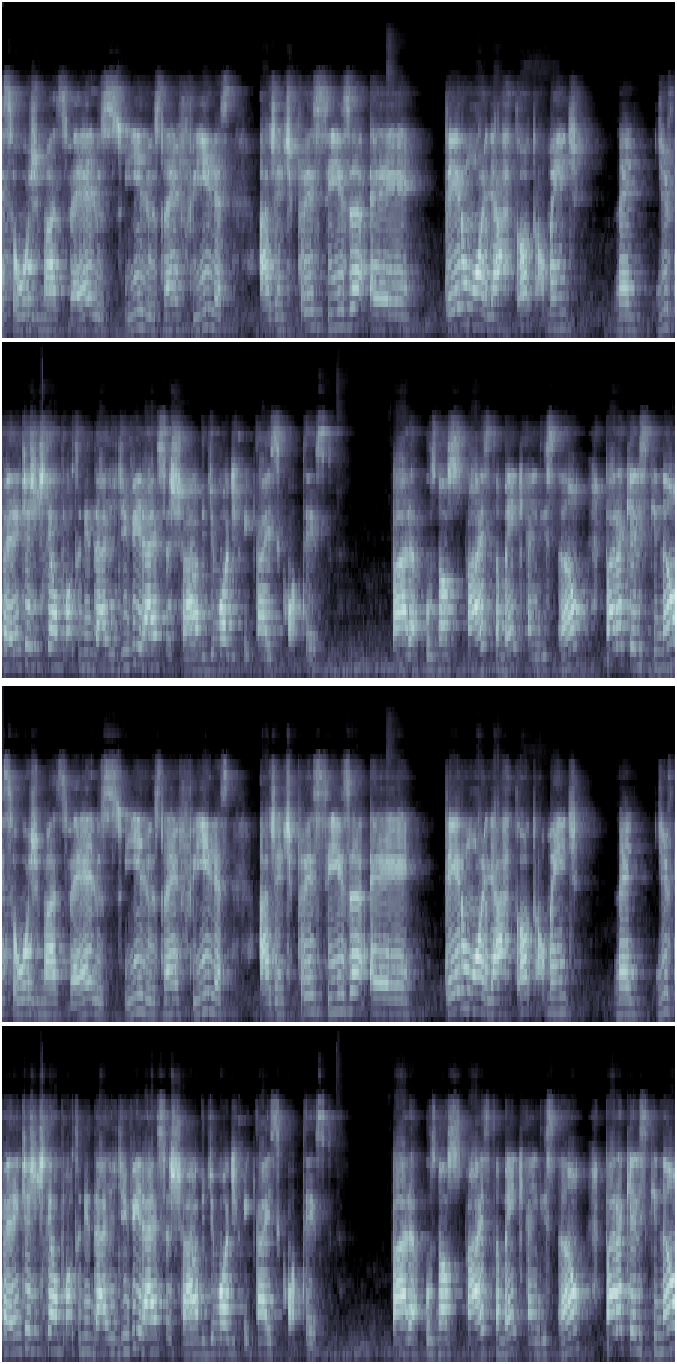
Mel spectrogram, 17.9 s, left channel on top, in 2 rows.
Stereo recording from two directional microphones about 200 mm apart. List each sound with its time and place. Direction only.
0.0 s a woman's voice: 35° right (ahead or behind)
